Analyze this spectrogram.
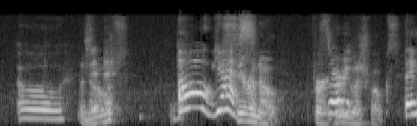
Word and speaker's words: Cyrano: Cyrano, for Sorry. you English folks. Thank you. Oh, sorry. You pronounced it in French.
